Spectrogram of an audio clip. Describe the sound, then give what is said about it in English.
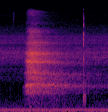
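A deep breath during a guided meditation: a soft, airy rush that swells quickly and fades over about a second, faint and alone, followed by a tiny click. “Connecting to the breath, taking a deep breath in and surrendering the exhale.”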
